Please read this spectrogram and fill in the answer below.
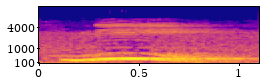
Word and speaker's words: knee: Knee, K-N-E-E, knee. Here the letter K is silent, should not be pronounced.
